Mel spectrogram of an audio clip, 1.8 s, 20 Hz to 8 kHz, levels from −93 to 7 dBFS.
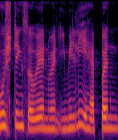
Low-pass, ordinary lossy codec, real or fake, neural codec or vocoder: none; none; real; none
